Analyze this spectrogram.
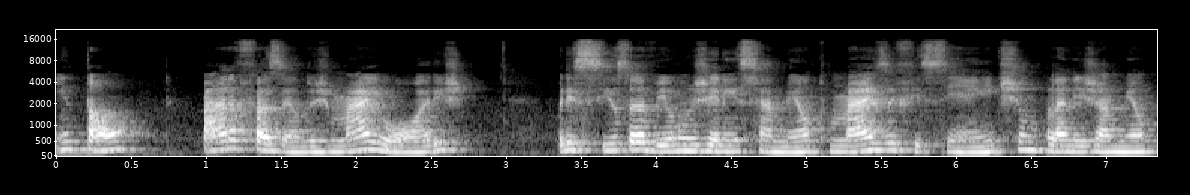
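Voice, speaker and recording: The speaker goes at a fairly slow pace with ordinary pitch variation. Noticeable background noise and audible room echo are present. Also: woman. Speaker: dairy nutrition consultant. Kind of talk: livestream lecture. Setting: live stream.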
